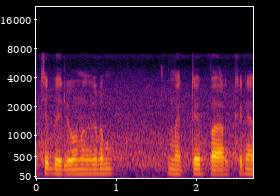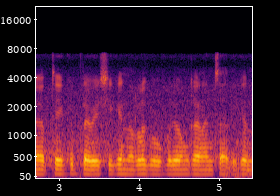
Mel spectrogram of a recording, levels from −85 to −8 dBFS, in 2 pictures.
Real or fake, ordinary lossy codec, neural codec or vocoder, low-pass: real; none; none; 7.2 kHz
